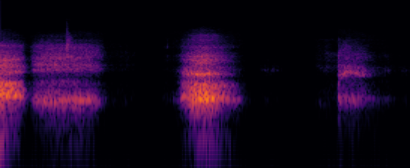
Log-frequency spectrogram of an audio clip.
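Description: A tired hiker on Palawi Island breathes heavily from exertion, legs aching: three separate deep, breathy huffs with pauses between, close to the listener and moderately loud.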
